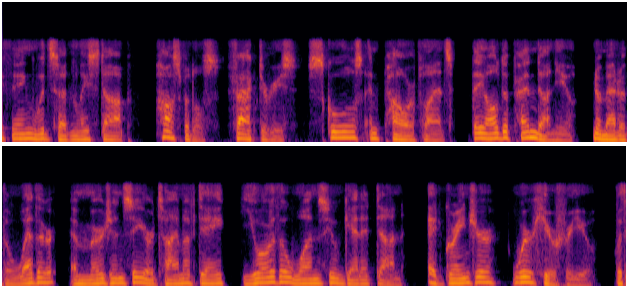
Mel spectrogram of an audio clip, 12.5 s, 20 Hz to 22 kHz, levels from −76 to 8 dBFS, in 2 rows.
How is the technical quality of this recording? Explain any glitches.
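No glitches to report; the speech carries the 7 kHz band limit of wideband HD Voice coding, and its clarity fits the top AMR-WB mode at 23.85 kbit/s.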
